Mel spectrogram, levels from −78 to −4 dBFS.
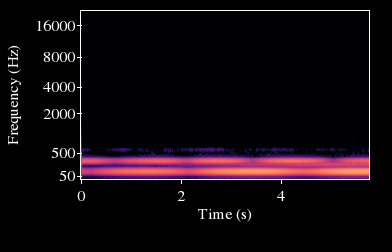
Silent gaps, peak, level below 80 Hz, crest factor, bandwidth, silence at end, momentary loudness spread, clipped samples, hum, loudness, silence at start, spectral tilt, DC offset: none; -14 dBFS; -78 dBFS; 10 dB; 0.6 kHz; 0 s; 9 LU; under 0.1%; none; -27 LUFS; 0 s; -16 dB/octave; under 0.1%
